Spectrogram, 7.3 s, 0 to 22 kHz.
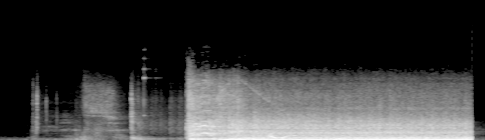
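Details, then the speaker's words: Traverse 6035 telescopic boom forklift diesel after new starter installed: quiet clicks, then the engine spins over quickly and catches almost at once into a strong, even roar; normal fast cranking and start. "right, you hear how quick that turned that over? That's nice."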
